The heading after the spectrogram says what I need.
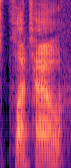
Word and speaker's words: plateau: that but uh yeah in English it's Plateau Plateau almost like Plato Plateau anyway um uh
